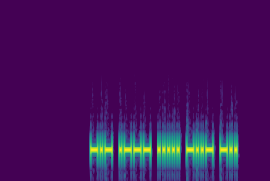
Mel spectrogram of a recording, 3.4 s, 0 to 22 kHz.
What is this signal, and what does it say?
Morse code, heard as a keyed tone, about 40 wpm, 700 Hz. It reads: KJ5XD
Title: USA Call Signs - 5 Characters - Repeated 2x - 40wpm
